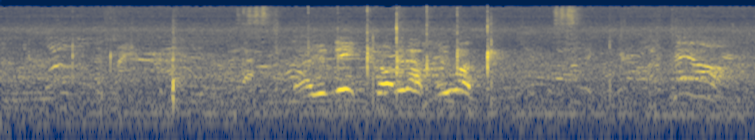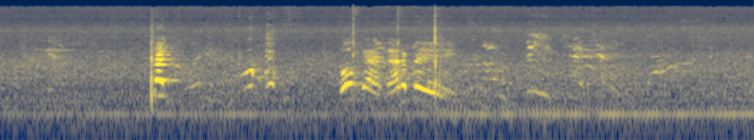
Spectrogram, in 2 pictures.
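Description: Men call out and chat at a distance outdoors.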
